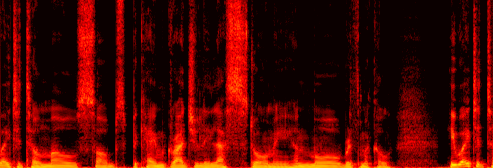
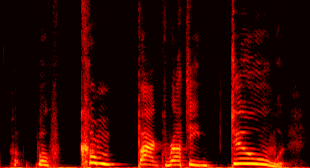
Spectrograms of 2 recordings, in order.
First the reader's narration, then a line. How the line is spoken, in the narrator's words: cried the Mole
